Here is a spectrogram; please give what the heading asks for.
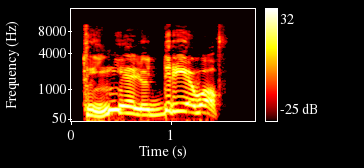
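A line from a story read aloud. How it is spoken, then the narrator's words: Shout. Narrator (Russian): вновь крикнули мне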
